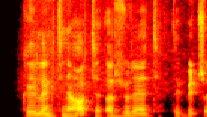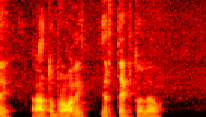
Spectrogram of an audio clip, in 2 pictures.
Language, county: Lithuanian, Vilnius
